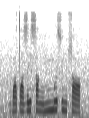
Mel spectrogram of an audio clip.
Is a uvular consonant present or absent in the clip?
absent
